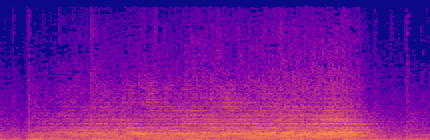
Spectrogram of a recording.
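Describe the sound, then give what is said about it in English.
A train roars past, a sustained shrill horn blaring over the heavy, rushing rumble of wheels on the tracks for about three seconds, with no voices. “The train goes screaming down the tracks”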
